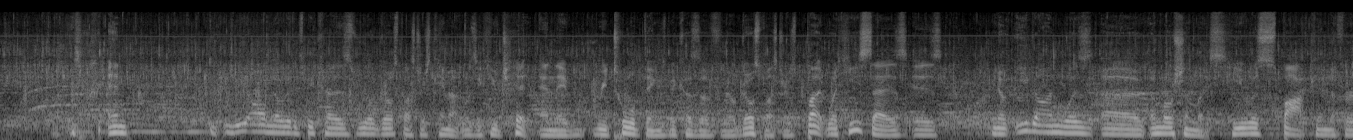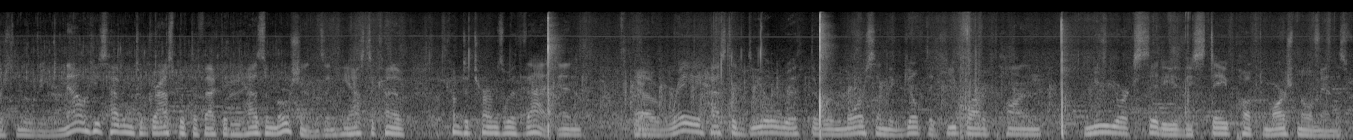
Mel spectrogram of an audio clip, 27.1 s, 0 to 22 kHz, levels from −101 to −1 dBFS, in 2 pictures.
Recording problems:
household noises; loud; throughout; 2 dB below the speech
chatter from many people; loud; throughout; 10 dB below the speech
high-pitched whine; faint; throughout; 8.5 kHz, 25 dB below the speech

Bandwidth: 16 kHz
